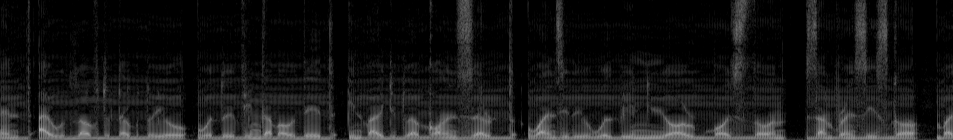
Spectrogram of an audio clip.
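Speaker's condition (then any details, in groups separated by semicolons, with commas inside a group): Laryngeal cancer, voice loss, electrolarynx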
